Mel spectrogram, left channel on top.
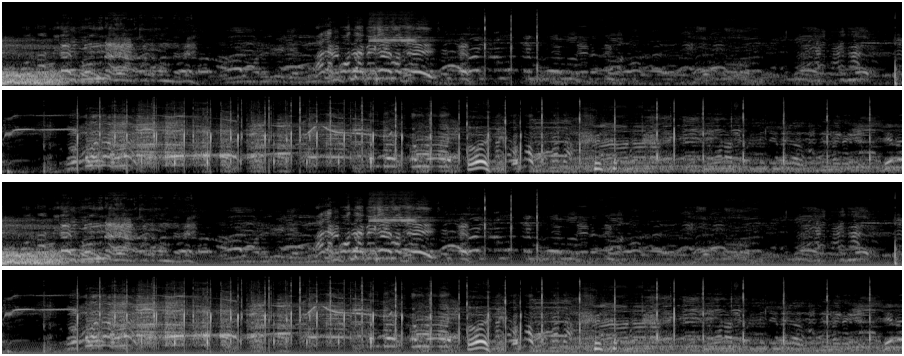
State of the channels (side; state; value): right; noise; hum, 17 dB below the sound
